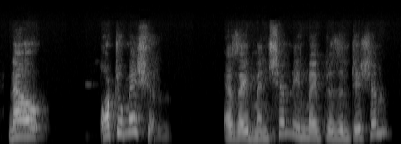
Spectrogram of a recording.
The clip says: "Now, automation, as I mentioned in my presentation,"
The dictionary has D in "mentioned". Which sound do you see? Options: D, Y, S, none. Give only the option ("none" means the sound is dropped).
D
